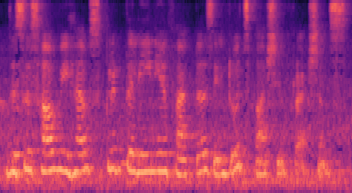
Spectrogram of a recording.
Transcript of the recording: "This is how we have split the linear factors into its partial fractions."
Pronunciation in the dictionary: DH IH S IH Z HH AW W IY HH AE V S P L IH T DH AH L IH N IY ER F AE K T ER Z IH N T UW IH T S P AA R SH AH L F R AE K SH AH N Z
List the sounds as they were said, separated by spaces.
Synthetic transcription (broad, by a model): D IH S IH Z HH AW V IY HH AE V S P L IH T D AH L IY N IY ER F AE K T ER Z IH N T UW IH T S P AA R SH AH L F R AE K SH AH N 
